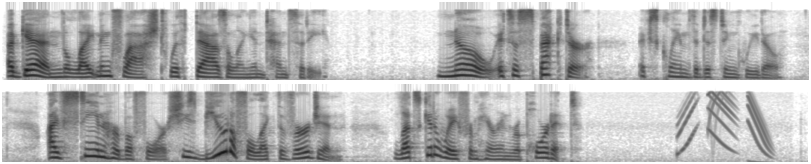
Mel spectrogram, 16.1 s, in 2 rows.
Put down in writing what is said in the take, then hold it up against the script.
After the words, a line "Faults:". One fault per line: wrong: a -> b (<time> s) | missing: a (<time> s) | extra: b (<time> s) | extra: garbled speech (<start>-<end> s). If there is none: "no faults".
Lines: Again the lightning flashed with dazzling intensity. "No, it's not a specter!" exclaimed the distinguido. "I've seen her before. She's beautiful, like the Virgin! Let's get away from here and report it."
Again the lightning flashed with dazzling intensity. "No, it's a specter!" exclaimed the distinguido. "I've seen her before. She's beautiful, like the Virgin! Let's get away from here and report it."
Faults:
missing: not (5.1 s)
